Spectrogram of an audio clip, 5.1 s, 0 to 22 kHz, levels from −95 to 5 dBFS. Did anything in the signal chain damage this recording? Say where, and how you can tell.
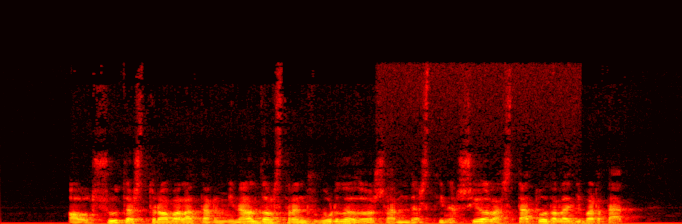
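Yes. From 2.82 to 4.36 s a thin, steady hiss sits roughly 35 dB under the speech and climbs sharply toward the top of the band. That's low bit depth with noise shaping at a sample-format conversion, consistent with about 10 bits. The rounding error got pushed up into the highs.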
